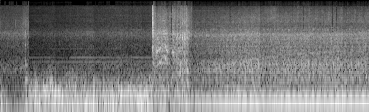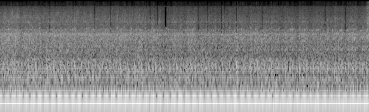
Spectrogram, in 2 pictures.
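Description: Short crank, firm catch, then a deep even diesel clatter at a steady idle with no misfire or stumbling.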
